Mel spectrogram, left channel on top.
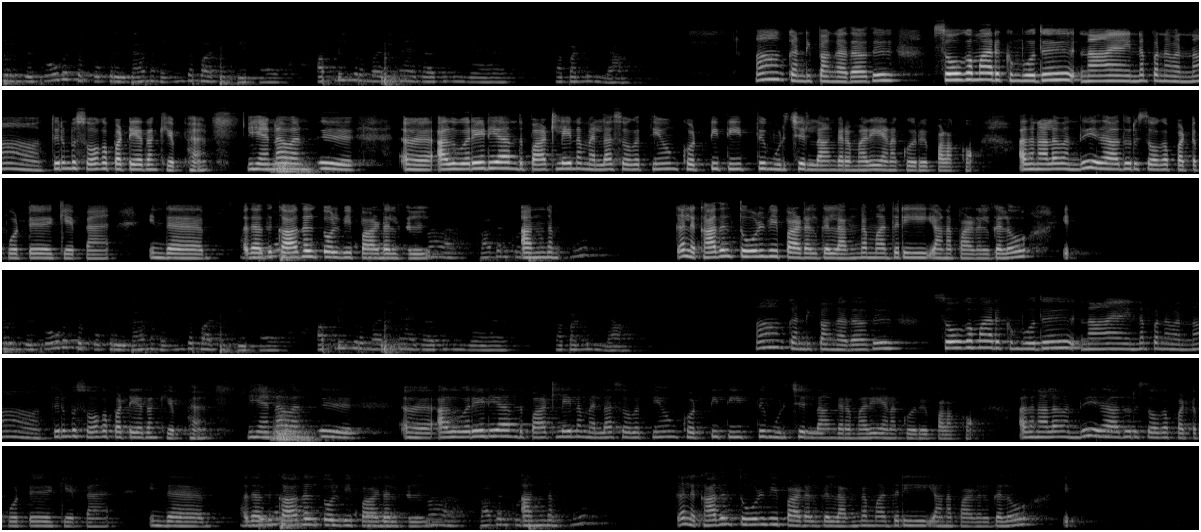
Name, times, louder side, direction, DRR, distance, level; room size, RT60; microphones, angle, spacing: voice 1, 0.0-2.8 3.1-5.1 5.5-6.2 14.4-15.1 26.3-26.8 27.2-27.3 27.6-27.9 28.2-29.8, equal, 5° right, 0.7 m, -40 dB
voice 2, 7.5-26.0 26.4-28.2 29.1-29.5 30.7-34.6, left 8 dB, 85° left, 0.3 m, -29 dB
8.8 x 6.9 x 6.4 m
head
